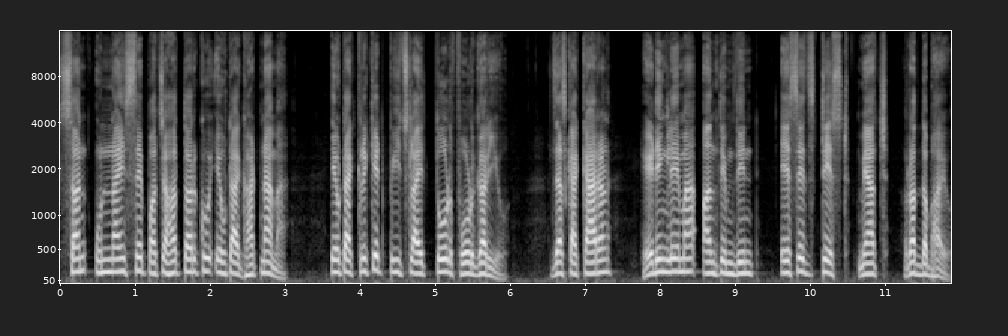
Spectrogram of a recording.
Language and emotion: Nepali, neutral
